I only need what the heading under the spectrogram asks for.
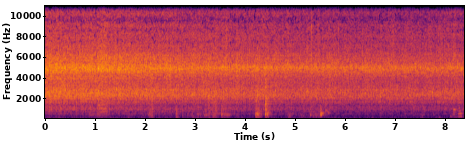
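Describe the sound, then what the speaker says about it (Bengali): Crab pieces fry lightly in hot oil with salt and turmeric, a continuous close sizzle broken by occasional clicks and scrapes of a utensil against the pan. "আমি প্রথমে কাঁকড়াটা ভেজে নিলাম একটু"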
